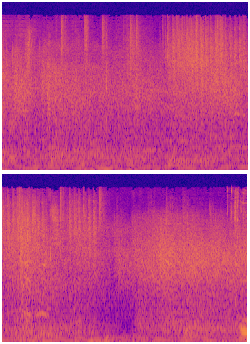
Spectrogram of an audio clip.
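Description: Continuous distant gunfire and artillery rumble in the Graviteam Tactics: Mius Front war game, a dense crackling barrage with booms rising and falling over about ten seconds.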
